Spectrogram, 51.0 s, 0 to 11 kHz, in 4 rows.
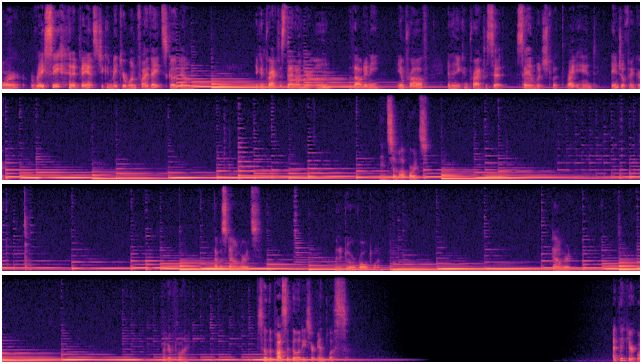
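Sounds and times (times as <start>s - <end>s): harp plucked notes and chords: 3.4s - 11.5s, 12.8s - 45.3s.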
